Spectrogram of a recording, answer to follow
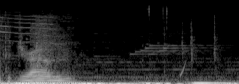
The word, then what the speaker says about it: Padrone: Actually, my name is Padrone. Kind of rhymes with Patron, but not Patron.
